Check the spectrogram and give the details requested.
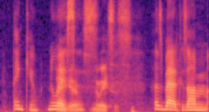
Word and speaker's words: Nueces: And the body was actually found in Nueces River. I don't really know how to say it. Nueces? Thank you. Nueces.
